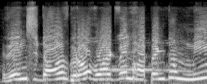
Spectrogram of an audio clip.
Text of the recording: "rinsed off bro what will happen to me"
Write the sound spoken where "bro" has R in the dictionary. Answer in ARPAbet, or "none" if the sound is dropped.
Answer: R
